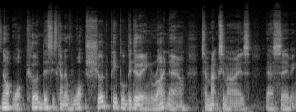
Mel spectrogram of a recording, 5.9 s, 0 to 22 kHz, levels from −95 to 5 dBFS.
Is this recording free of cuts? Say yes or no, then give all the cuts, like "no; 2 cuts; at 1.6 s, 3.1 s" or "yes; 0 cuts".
yes; 0 cuts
